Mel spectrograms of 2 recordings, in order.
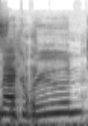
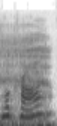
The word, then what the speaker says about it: Macron: Macron? That's what it looks Macaroon. – Like. Macaroon. – I'm sorry. No, I know it's Macron, but. – Macron, yeah.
